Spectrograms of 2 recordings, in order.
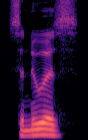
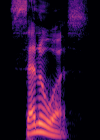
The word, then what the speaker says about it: Senua: So, without further ado, guys, part 2, Senua's. I said it wrong again. Senua's Saga, Hellblade 2.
